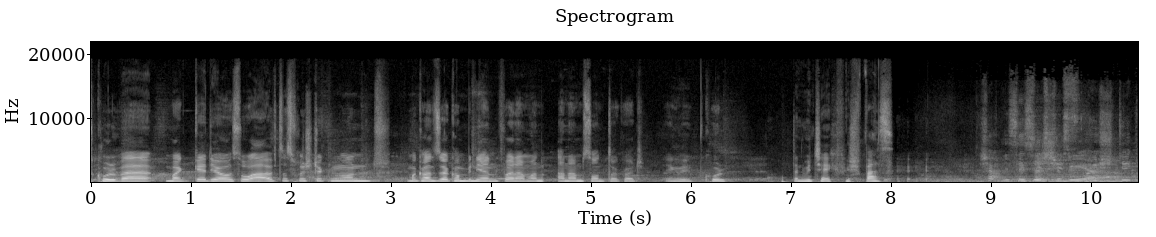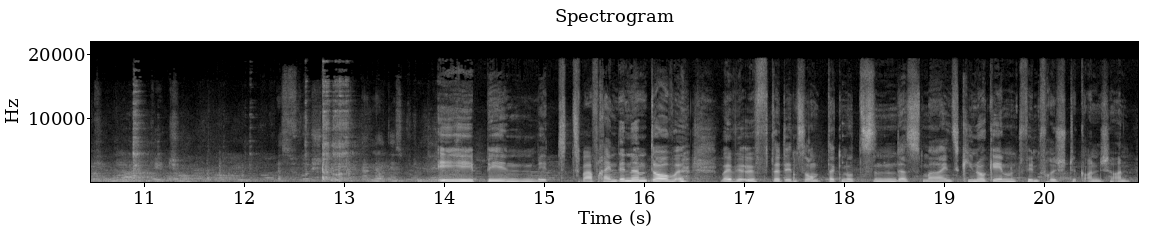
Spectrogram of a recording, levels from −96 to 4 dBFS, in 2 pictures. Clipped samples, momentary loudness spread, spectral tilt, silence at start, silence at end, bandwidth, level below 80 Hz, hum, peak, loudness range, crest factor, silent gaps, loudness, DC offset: under 0.1%; 18 LU; -5 dB/octave; 0 s; 0.05 s; 19.5 kHz; -52 dBFS; none; -6 dBFS; 10 LU; 20 dB; none; -27 LUFS; under 0.1%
